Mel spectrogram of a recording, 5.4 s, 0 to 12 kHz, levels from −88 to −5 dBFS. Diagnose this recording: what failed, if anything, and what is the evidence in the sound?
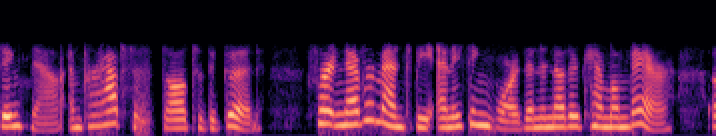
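The failure is at the codec stage: the speech has passed through the AMR narrowband mobile codec throughout. Its energy sits between about 200 Hz and 3.6 kHz, so a spectrogram shows a hard ceiling with nothing above it. The codec rebuilds the voice from a vocal-tract filter driven by sparse pulses, which gives it a plainly audible buzzy, synthetic edge. That degree of damage fits a mid-rate mode of around 10.2 kbps.

At the network stage, lost AMR speech frames interrupt the sound twice: from 1.02 to 1.23 s, and again from 3.66 to 3.85 s. The first gap lasts about 200 ms, which fits roughly ten consecutive 20 ms frames. The decoder repeats the last good pitch and filter settings at falling gain, so the sound smears and dies away. The waveform shows a decaying envelope into near-silence. The second gap is shorter, about three frames, and is heard as a brief, drawn-out fade.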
